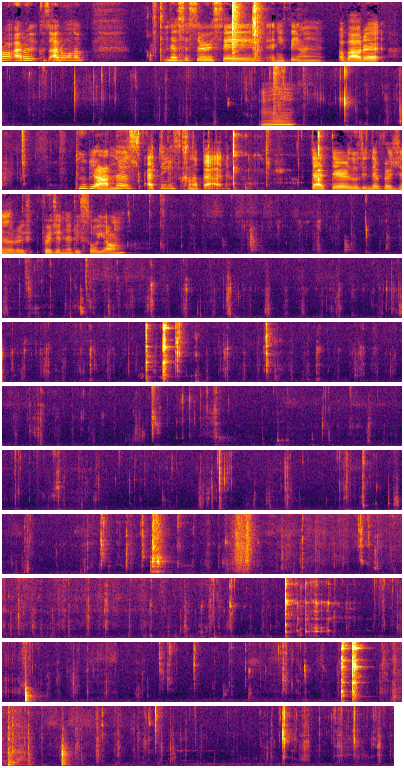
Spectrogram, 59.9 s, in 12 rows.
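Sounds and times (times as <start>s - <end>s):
chewing food: 16.8s - 48.5s, 49.1s - 54.2s, 55.5s - 59.9s.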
